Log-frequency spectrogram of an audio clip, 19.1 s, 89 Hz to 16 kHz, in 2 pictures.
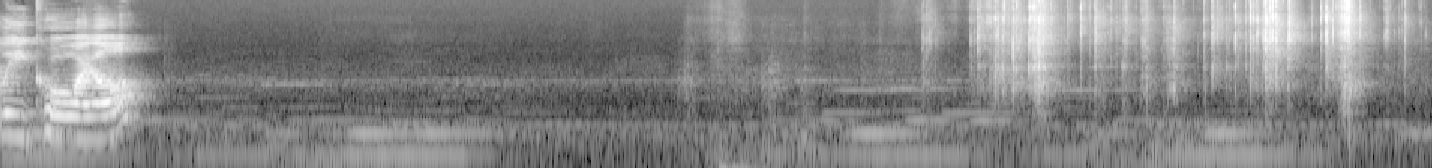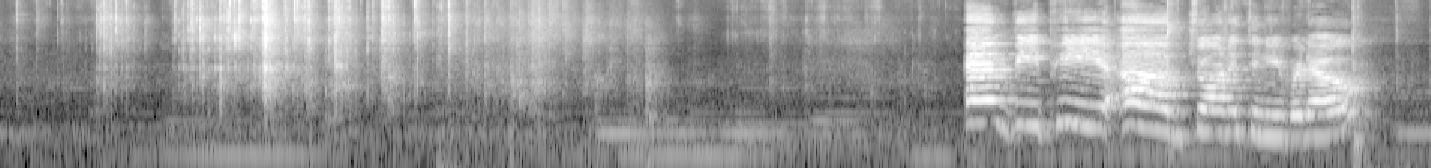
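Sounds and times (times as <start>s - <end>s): soft background music: 0.0s - 19.0s
trading cards crinkling: 6.1s - 13.9s.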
